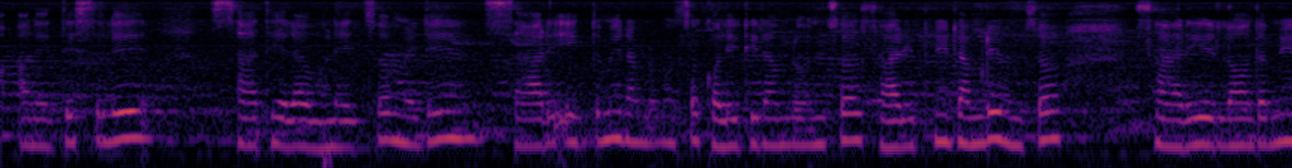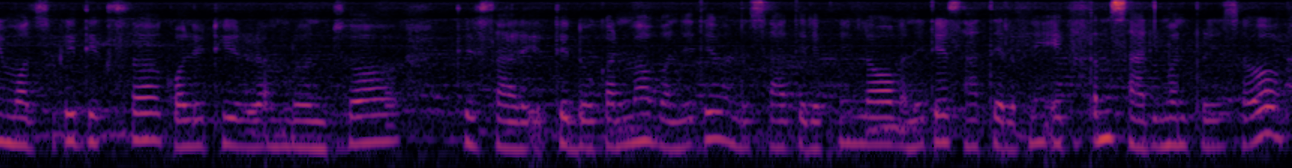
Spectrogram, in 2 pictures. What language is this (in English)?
Nepali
